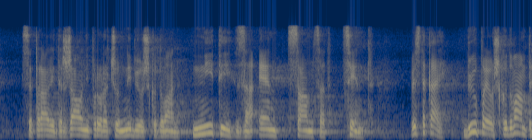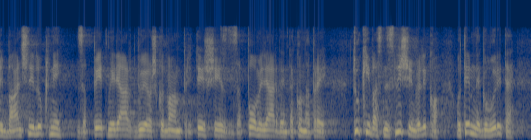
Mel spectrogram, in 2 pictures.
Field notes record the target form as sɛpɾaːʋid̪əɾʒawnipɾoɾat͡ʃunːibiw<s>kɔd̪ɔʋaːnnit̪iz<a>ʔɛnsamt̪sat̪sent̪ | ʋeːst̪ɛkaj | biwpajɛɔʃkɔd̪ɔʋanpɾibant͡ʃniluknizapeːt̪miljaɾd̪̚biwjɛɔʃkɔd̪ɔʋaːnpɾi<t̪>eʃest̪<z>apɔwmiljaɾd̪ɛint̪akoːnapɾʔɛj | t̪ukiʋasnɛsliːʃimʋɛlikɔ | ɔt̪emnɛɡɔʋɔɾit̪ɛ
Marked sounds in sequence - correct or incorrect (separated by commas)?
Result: incorrect, correct, correct, correct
